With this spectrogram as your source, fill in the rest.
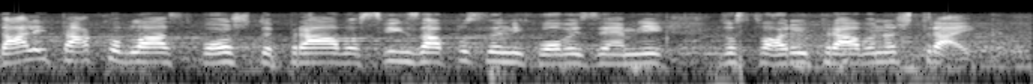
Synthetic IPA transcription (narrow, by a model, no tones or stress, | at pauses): d̪alit̪akoʋlˠaːst̪̚po̞ʃt̪ujepɾaːʋosʋiːxzaposlenixuoʋojzemʎi | d̪aost̪ʋaːɾujupɾaːʋonaʃt̪ɾa̰jk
